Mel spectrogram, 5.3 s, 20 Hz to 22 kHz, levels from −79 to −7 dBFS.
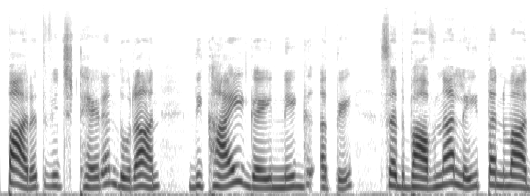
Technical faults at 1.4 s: digital radio blending to analogue

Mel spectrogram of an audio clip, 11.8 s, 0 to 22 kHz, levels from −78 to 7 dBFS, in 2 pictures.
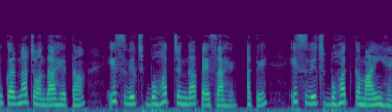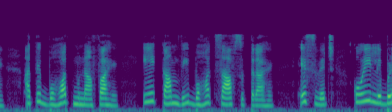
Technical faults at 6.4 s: AAC compression; pre-echo

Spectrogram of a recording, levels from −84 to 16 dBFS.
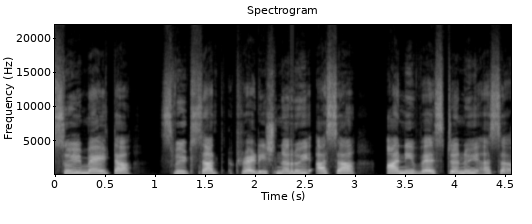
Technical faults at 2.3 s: chunks out of order

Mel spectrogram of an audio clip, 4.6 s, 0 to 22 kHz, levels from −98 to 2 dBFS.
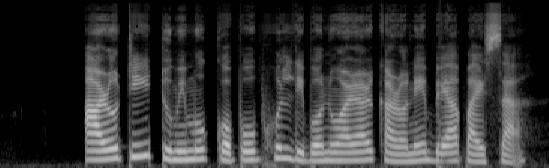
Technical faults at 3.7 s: short concealed packet loss; lost packet rebuilt from error correction

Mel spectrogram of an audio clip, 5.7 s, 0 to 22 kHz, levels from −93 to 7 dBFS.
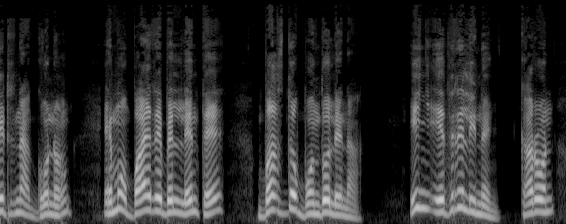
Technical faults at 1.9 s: none

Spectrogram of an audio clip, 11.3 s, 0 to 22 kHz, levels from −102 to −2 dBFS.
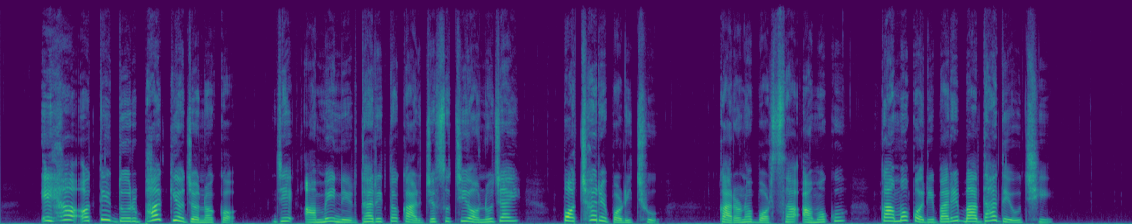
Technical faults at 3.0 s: none

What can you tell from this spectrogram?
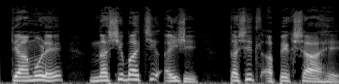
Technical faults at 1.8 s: stream segment skipped

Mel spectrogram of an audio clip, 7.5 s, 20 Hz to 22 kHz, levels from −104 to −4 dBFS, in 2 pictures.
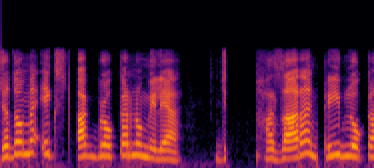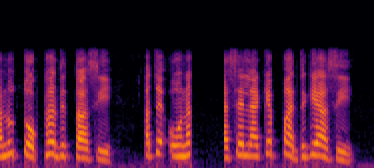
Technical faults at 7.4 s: none

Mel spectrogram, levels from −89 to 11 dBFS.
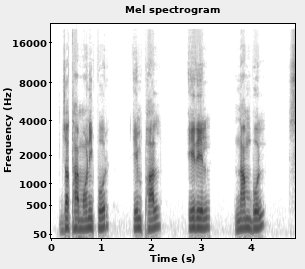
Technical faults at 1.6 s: none

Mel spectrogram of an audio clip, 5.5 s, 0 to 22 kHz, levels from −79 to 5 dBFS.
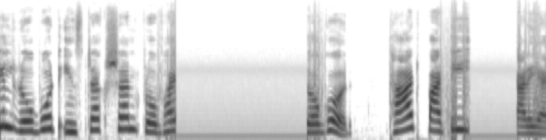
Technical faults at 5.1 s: intermittent contact

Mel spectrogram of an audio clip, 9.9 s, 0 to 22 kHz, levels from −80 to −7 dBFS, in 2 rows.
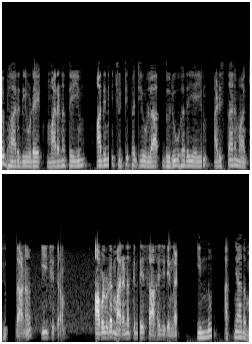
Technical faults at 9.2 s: AAC compression; block of digital silence

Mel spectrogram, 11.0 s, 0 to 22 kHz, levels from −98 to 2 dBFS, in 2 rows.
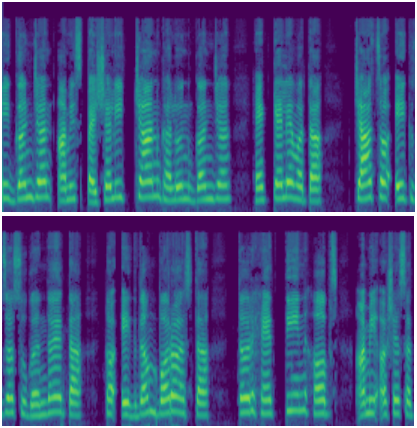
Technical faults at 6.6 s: repeated packet loss (robotic sound)

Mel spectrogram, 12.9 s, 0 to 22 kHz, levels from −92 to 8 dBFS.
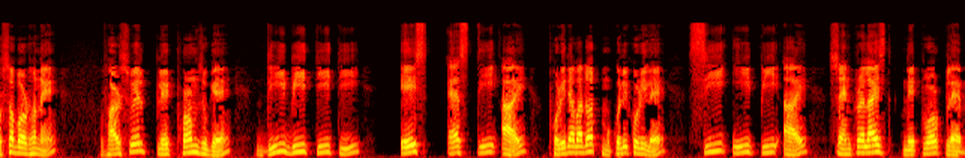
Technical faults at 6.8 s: HE-AAC compression

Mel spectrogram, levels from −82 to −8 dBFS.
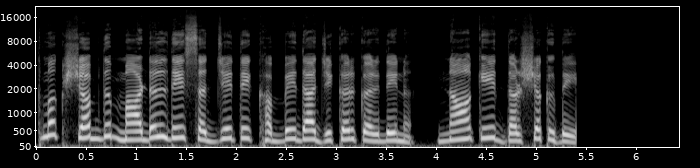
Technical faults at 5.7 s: cut-off end

